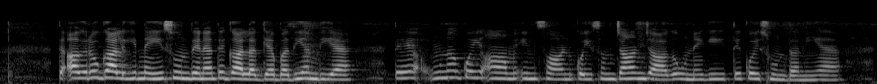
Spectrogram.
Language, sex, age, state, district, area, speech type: Dogri, female, 18-30, Jammu and Kashmir, Samba, rural, spontaneous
